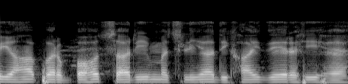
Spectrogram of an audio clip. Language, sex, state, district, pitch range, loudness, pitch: Hindi, male, Jharkhand, Ranchi, 110-115 Hz, -17 LUFS, 115 Hz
